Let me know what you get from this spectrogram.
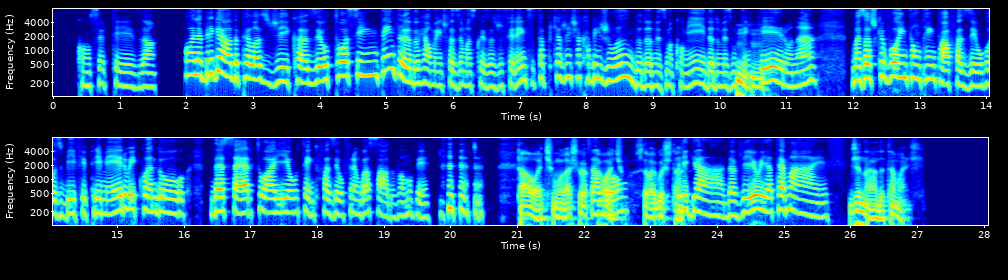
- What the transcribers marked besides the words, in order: laugh
- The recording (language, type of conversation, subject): Portuguese, advice, Como posso me sentir mais seguro ao cozinhar pratos novos?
